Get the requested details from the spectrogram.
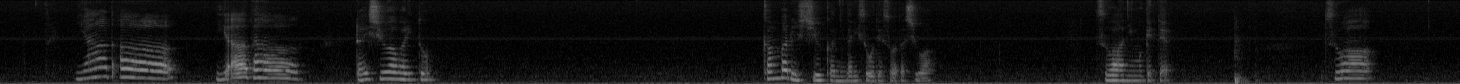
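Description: A young woman speaks close up in a high, playful voice, in short bursts.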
